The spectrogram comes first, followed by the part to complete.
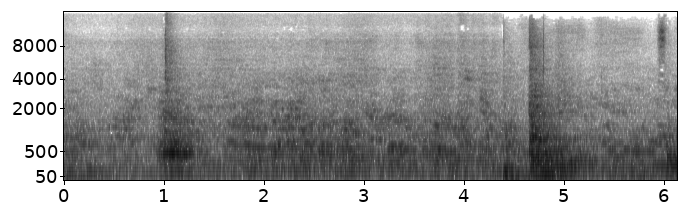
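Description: Busy restaurant din: many diners' voices overlapping, with no single speaker standing out. Two louder sudden bursts break through, about a second in and again near five seconds.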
